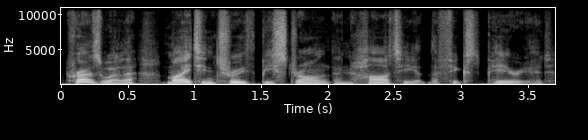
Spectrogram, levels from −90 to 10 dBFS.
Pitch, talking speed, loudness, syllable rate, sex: 130 Hz, 195 wpm, -18 LUFS, 5.0 syllables/s, male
